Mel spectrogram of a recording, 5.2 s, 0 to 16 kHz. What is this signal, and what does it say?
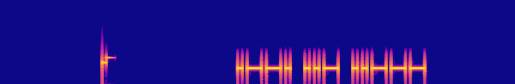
Morse code, heard as a keyed tone, about 25 wpm, 690 Hz. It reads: PU2
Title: Callsign Prefixes for Top 50 DXCC - 25wpm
